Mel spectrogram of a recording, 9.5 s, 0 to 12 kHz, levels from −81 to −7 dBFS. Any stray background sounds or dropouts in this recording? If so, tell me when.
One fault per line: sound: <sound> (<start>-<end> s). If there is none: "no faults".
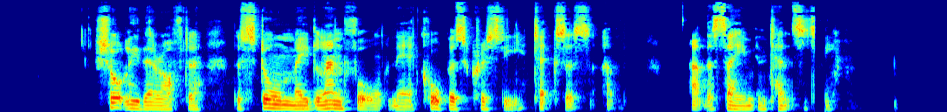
sound: dropout (8.1-8.2 s)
